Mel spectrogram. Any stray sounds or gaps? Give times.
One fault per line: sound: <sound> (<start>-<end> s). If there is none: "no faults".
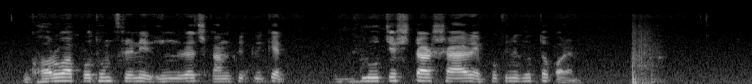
sound: thud (6.3-6.7 s)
